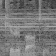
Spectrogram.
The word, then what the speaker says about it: Kiribati: The pronunciation with the S sound for T became an integral part of their new identity, a linguistic marker that distinguished their own name from its English origin.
